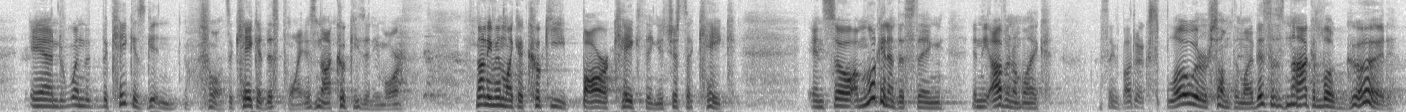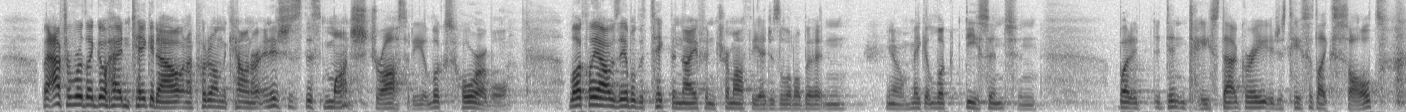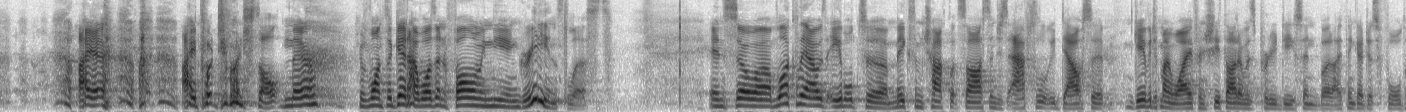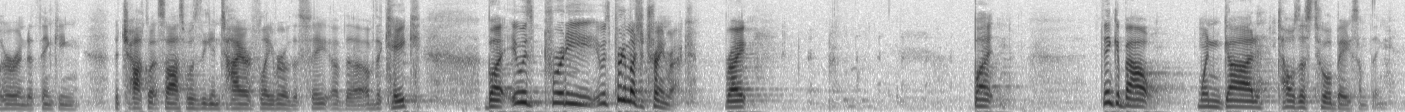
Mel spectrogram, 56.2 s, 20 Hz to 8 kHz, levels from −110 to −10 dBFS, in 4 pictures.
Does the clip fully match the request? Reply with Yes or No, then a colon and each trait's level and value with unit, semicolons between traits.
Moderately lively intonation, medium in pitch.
No: wide, 6.8 semitones; medium, 155 Hz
